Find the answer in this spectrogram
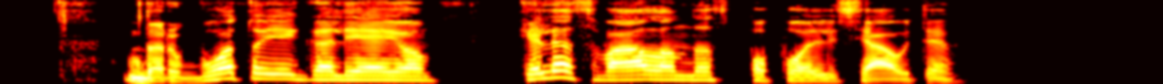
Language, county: Lithuanian, Vilnius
